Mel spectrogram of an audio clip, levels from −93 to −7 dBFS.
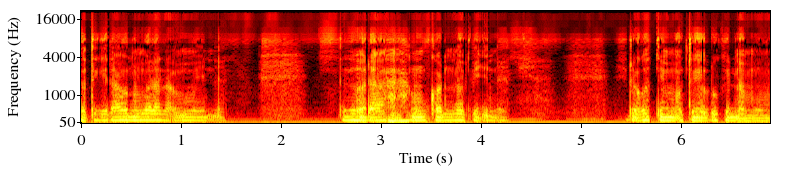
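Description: From the start of the speech to its end, a mains hum runs underneath everything as a steady low tone at 50 Hz, sitting roughly 20 dB below the speech. The mechanism is power-line energy leaking into the signal path, as through a ground loop or a nearby transformer. The hum does not vary with the speech, so it stays exposed in every pause and thickens the low end under voiced sounds.

Across the same span, the speech carries plainly audible coding damage: the voice sounds grainy and rough rather than swirly, with band energy preserved but its fine detail replaced by noise-like texture. This is likely Opus compression in its music (CELT) mode, at a rate that fits about 16 kbps. The bandwidth still reaches about 20.2 kHz, so the damage comes from coarse filling of bands, not from muffling.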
